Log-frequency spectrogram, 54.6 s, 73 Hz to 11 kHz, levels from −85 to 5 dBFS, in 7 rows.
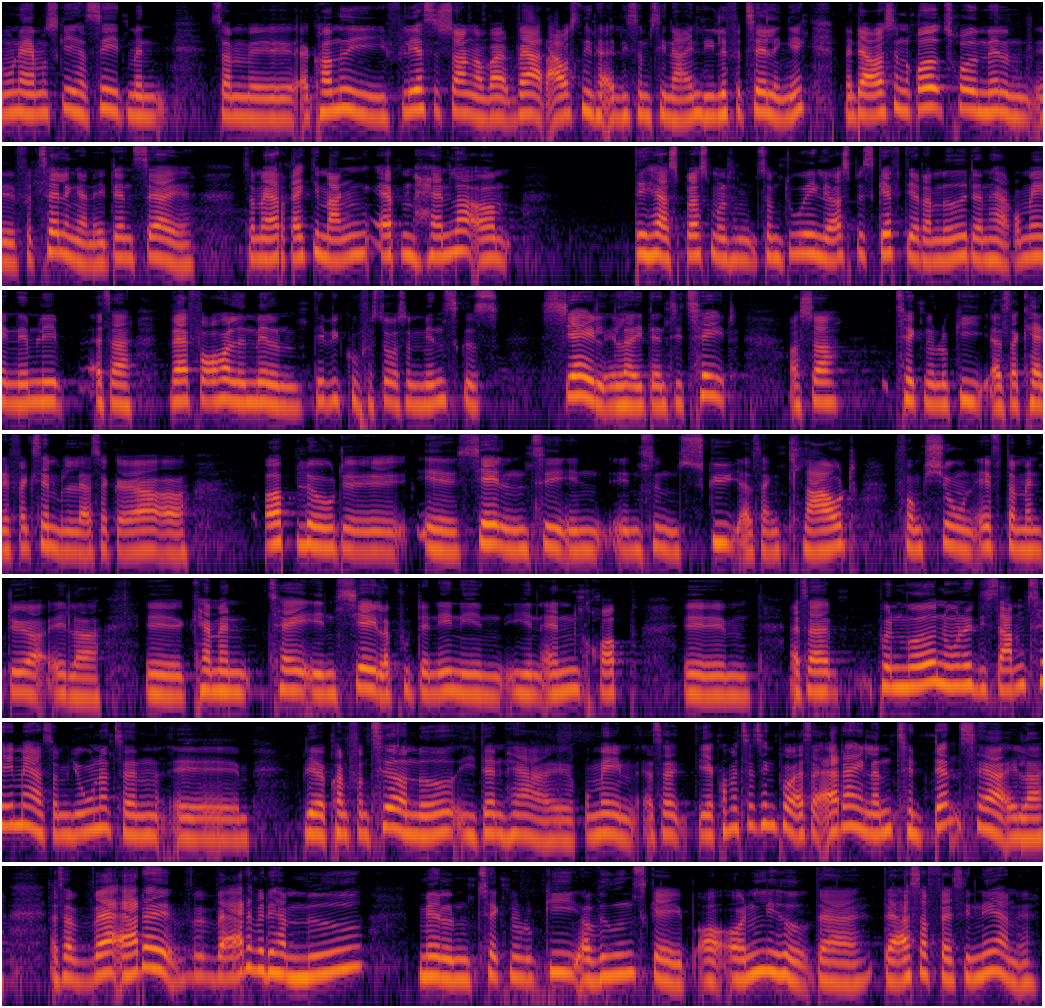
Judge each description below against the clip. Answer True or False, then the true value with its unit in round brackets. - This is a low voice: False (200 Hz)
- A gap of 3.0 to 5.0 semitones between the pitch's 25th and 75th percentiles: True (3.3 semitones)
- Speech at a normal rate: True (195 wpm)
